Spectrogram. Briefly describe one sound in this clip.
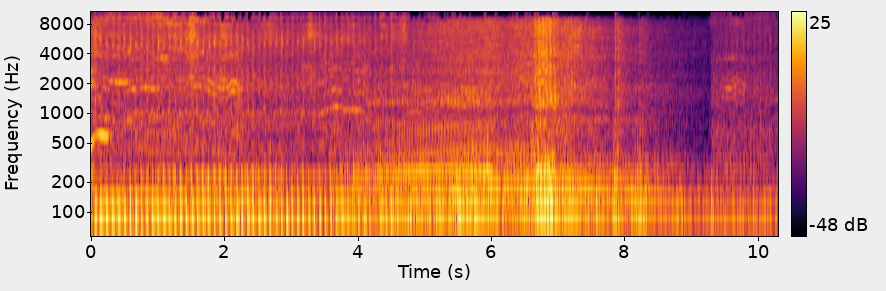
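A motorcycle engine putters and revs nearby.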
